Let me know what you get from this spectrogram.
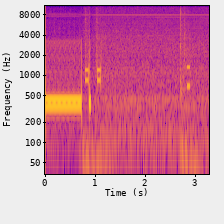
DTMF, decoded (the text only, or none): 77 2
